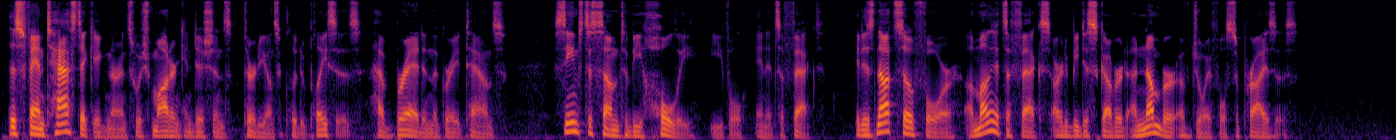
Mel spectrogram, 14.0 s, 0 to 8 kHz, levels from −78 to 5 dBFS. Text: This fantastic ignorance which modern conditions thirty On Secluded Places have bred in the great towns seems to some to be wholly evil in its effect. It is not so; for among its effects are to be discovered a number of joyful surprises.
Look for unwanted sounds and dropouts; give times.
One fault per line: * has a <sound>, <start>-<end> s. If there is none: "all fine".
all fine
